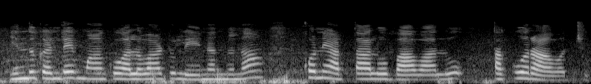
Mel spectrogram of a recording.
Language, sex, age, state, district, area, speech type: Telugu, female, 18-30, Andhra Pradesh, Nandyal, rural, spontaneous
